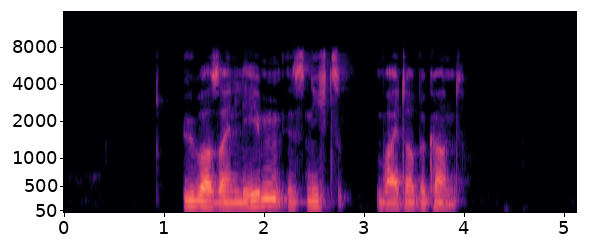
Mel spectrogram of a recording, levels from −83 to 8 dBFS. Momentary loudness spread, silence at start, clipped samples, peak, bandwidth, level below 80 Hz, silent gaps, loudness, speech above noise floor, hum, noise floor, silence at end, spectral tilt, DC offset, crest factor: 12 LU; 1.2 s; under 0.1%; -6 dBFS; 8 kHz; -56 dBFS; none; -24 LUFS; 59 dB; none; -82 dBFS; 1.15 s; -6 dB/octave; under 0.1%; 20 dB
